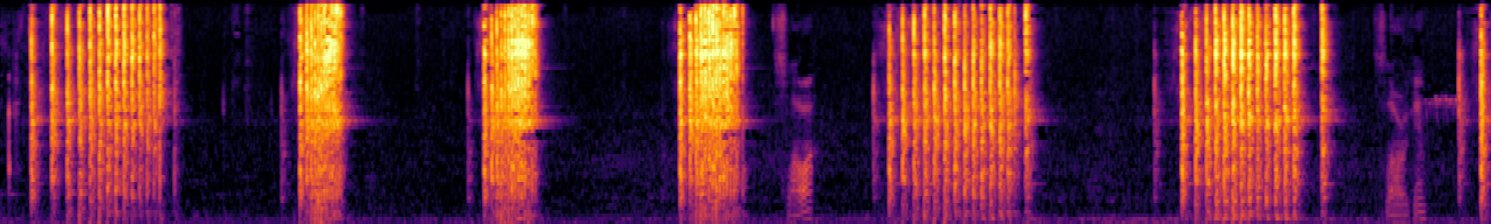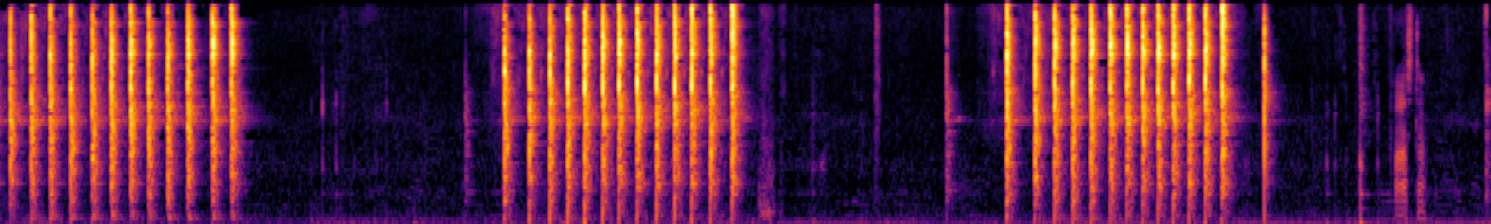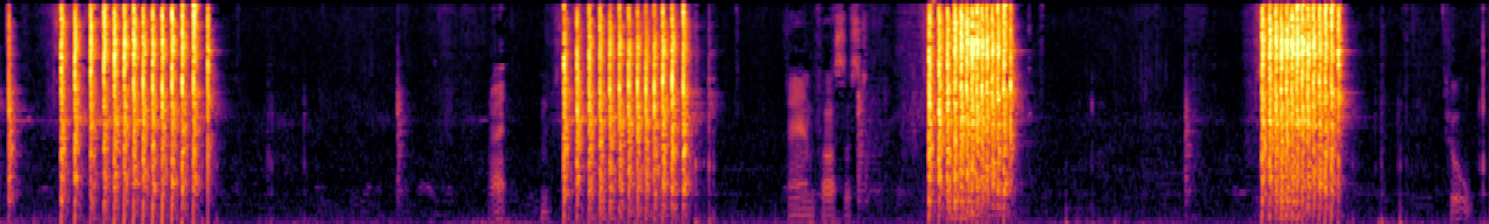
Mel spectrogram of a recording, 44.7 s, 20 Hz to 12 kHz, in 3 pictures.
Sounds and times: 0.0s steelframe wood tapping 3.0s
0.0s wood being scraped along a metal frame 3.7s
4.7s wood being scraped along a metal frame 5.6s
6.7s wood being scraped along a metal frame 7.6s
8.8s wood being scraped along a metal frame 10.5s
11.6s wood being scraped along a metal frame 13.4s
14.5s steelframe wood tapping 17.5s
19.5s steelframe wood tapping 28.8s
19.7s wood being scraped along a metal frame 22.8s
38.8s wood being scraped along a metal frame 40.2s

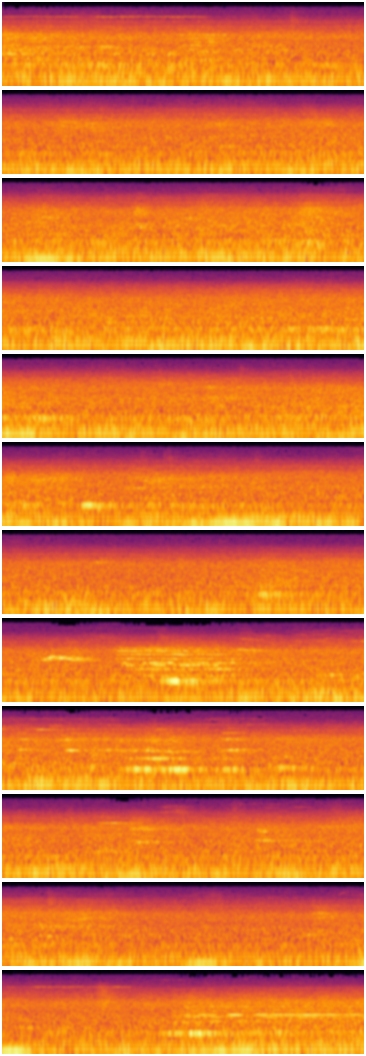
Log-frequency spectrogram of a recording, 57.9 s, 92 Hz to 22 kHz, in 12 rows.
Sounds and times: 0.0s several cars 57.9s
35.3s horns 37.2s

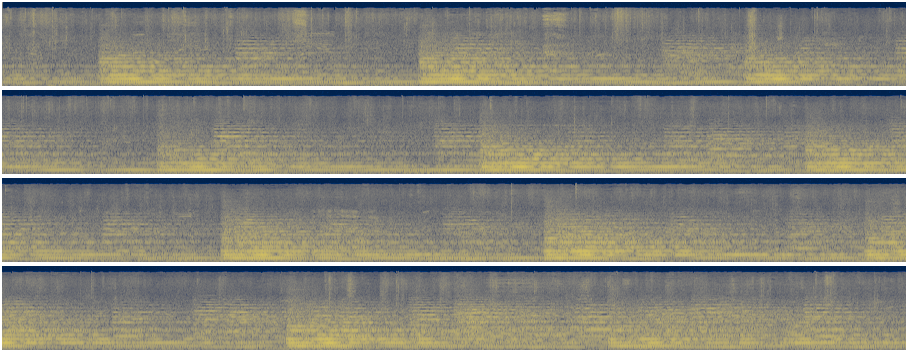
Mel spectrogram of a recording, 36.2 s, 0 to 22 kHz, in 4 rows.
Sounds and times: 0.0s bourdon bell 36.1s

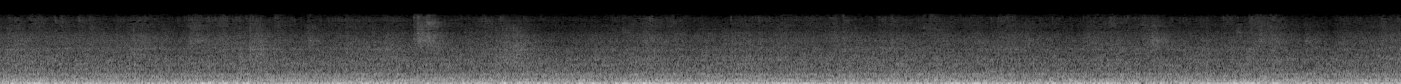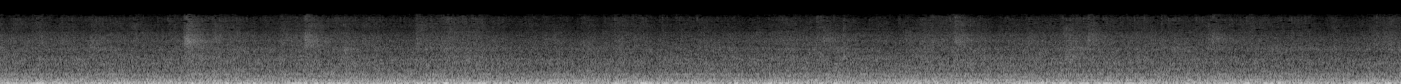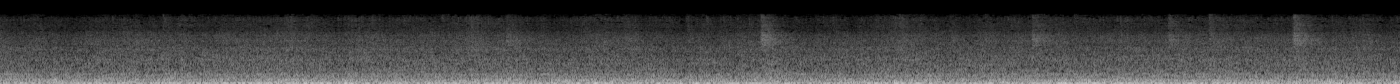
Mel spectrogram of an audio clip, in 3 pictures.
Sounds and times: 0.0s washing machines rattle 42.0s

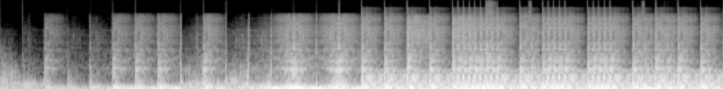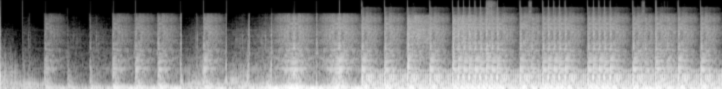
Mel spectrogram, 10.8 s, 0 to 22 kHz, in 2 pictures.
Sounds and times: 2.4s Drum Loop 7.1s
7.8s Drum Loop 10.8s

